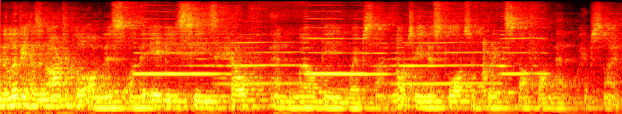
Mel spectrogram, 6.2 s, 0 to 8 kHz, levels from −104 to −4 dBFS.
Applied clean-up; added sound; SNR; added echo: none; Wind instrument, woodwind instrument; 6 dB; reverberation time 0.9 s.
